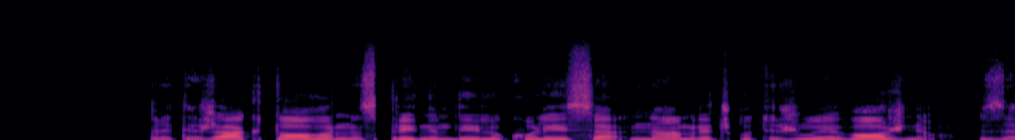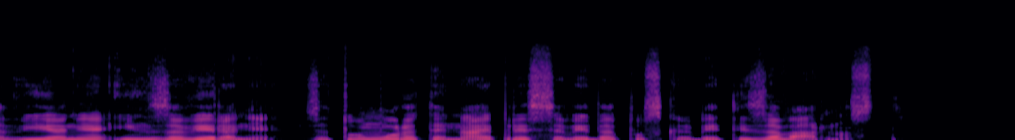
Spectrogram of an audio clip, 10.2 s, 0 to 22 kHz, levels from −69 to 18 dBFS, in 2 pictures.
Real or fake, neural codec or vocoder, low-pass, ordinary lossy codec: fake; codec, 44.1 kHz, 7.8 kbps, DAC; 19.8 kHz; none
